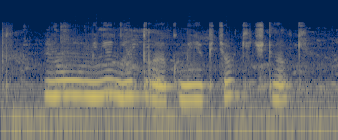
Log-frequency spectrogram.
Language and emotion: Russian, neutral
